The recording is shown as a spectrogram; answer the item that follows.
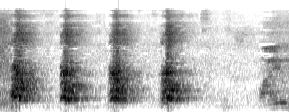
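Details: A Golden Retriever performs a counting trick, replying to a spoken maths problem with four strong, evenly spaced barks roughly every half second. A human voice begins right after the last bark.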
